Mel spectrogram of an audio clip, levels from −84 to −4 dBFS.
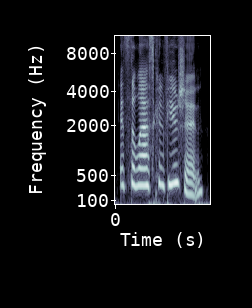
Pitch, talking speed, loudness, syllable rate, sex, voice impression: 290 Hz, 165 wpm, -17 LUFS, 5.0 syllables/s, female, very feminine, young, very thin, tensed, slightly powerful, bright, slightly soft, clear, fluent, cute, intellectual, very refreshing, very sincere, slightly calm, friendly, very reassuring, unique, very elegant, very wild, lively, kind, modest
